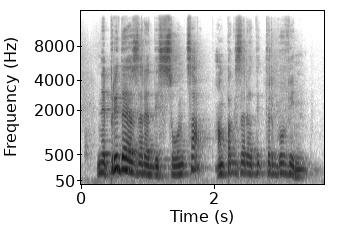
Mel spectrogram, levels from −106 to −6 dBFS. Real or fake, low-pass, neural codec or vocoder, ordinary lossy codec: real; 14.4 kHz; none; none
